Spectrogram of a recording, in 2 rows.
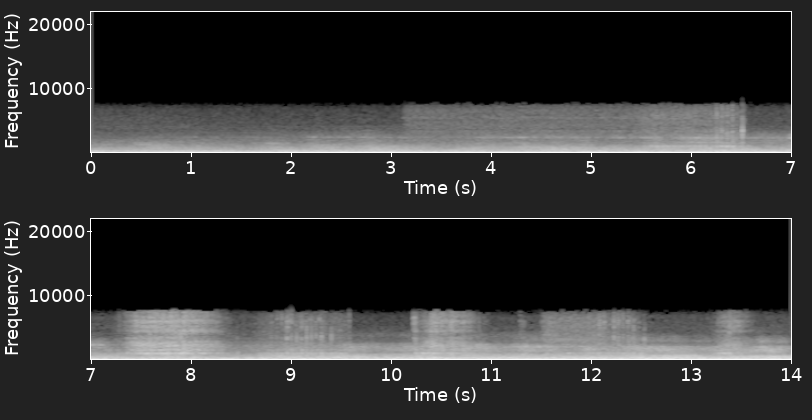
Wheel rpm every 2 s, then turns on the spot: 0, 0, 10, 40, 20, 20, 10.
4-6 8-12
